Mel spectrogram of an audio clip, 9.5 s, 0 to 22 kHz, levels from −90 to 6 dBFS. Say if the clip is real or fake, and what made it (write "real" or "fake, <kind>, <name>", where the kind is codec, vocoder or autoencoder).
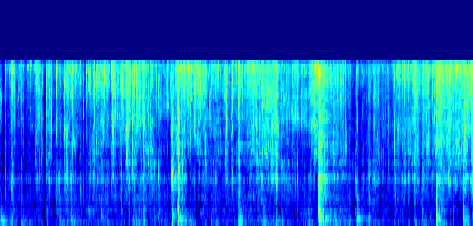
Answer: fake, vocoder, HiFi-GAN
